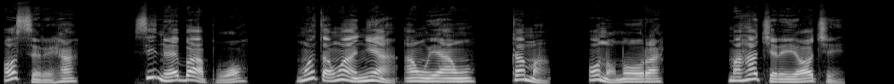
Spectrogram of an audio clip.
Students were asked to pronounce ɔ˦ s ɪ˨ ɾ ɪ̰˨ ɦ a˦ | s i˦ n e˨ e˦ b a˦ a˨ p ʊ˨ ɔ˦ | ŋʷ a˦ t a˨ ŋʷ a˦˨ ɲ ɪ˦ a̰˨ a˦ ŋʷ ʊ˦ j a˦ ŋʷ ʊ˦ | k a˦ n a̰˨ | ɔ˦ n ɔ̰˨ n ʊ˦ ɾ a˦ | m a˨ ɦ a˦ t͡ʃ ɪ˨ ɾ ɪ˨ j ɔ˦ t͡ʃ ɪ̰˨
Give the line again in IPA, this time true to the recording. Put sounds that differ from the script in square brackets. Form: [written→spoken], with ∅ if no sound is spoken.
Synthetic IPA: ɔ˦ s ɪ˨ ɾ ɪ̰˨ ɦ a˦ | s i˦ n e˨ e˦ b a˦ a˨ p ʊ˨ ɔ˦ | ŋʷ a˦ t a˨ ŋʷ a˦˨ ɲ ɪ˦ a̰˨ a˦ ŋʷ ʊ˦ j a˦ ŋʷ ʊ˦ | k a˦ [n→m] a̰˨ | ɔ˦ n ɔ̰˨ n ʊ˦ ɾ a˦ | m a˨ ɦ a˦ t͡ʃ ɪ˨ ɾ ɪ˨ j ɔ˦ t͡ʃ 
